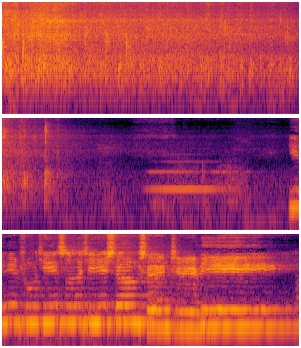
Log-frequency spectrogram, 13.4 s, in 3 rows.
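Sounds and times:
audience applauding warmly: 0:00.0 - 0:05.6
speech: 0:08.8 - 0:13.0.

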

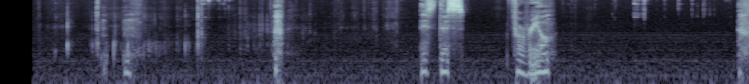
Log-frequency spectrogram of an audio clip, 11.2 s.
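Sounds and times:
gift being unwrapped: 0:01.4 - 0:06.1
speech: 0:06.4 - 0:07.0, 0:07.7 - 0:08.4
metal dog tag jingling as gift is unwrapped: 0:09.5 - 0:10.8.

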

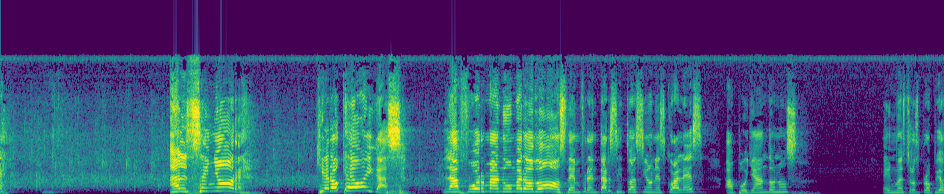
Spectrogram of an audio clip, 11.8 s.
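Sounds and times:
audience applause: 0:00.0 - 0:06.7
speech: 0:02.2 - 0:03.2, 0:04.0 - 0:10.1, 0:11.0 - 0:11.8.

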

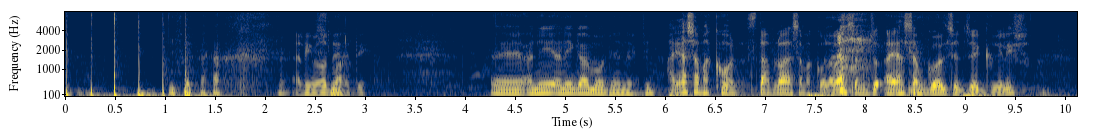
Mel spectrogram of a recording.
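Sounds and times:
hands clapping: 0:00.0 - 0:01.5
speech: 0:01.0 - 0:03.2, 0:04.2 - 0:09.8.

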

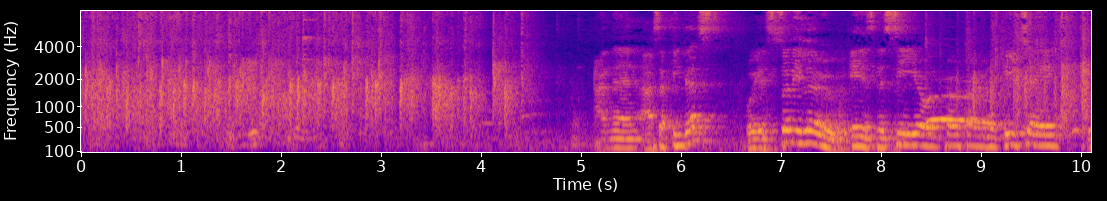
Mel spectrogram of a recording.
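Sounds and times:
audience applause: 0:00.0 - 0:04.6, 0:08.4 - 0:10.0
speech: 0:05.3 - 0:10.0.

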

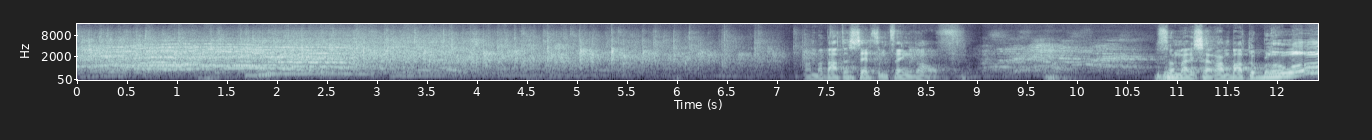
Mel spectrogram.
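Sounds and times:
audience clapping: 0:00.0 - 0:08.4
speech: 0:07.3 - 0:09.0, 0:10.8 - 0:12.4.

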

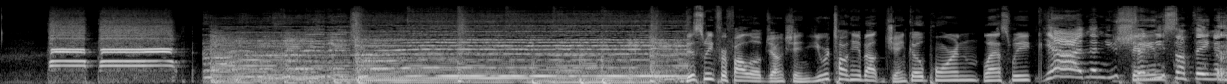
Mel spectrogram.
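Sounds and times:
speech: 0:00.5 - 0:01.4, 0:07.0 - 0:12.2
whistle or horn toots: 0:00.5 - 0:01.9
busy music track: 0:00.5 - 0:07.2.

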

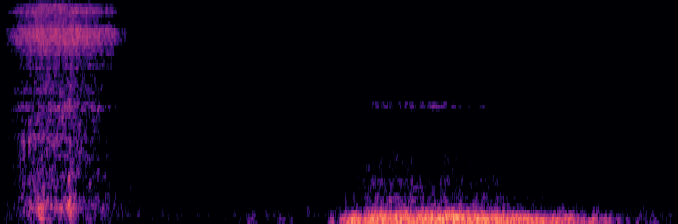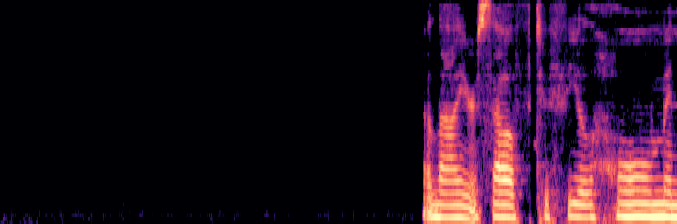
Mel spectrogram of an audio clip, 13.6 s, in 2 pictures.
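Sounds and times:
deep breath during a guided meditation: 0:00.0 - 0:01.4, 0:03.3 - 0:06.4
speech: 0:11.0 - 0:13.5.

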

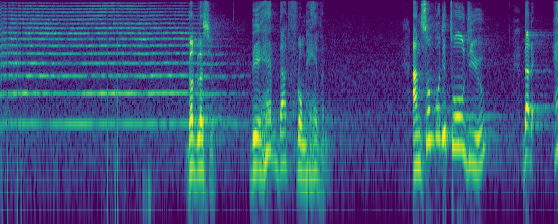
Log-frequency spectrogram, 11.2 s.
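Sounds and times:
trumpet blast: 0:00.0 - 0:05.5
speech: 0:03.8 - 0:04.4, 0:05.0 - 0:06.6, 0:08.2 - 0:09.8, 0:10.4 - 0:11.1.

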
